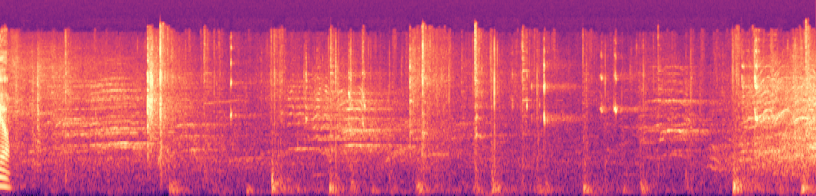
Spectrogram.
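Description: Rackets strike a shuttlecock back and forth in a rally.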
